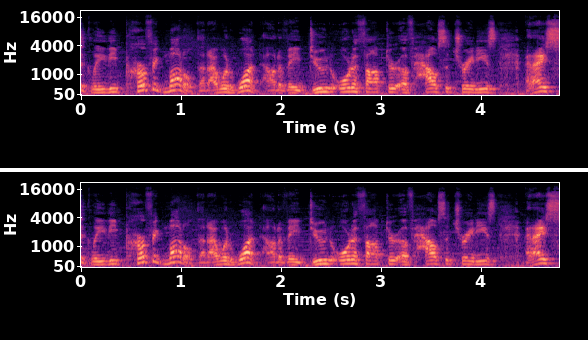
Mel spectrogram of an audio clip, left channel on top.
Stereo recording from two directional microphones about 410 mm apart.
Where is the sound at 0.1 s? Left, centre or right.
Centre.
